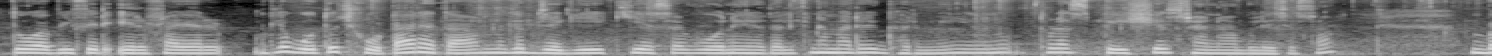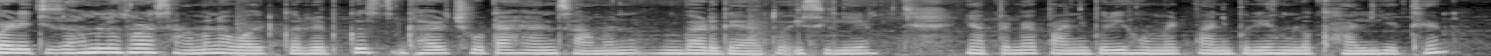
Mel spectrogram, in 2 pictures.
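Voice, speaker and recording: A young woman talks through her vlog in a relaxed, rambling voice-over, easily slipping English words into her speech. Her voice is mellow and soft-edged, and there is a faint hum of room ambience behind her. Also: medium pitch, brisk. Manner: chatty, rambling, mixes English words into Hindi. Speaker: vlogger. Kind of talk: casual voice-over narration of a day vlog.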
